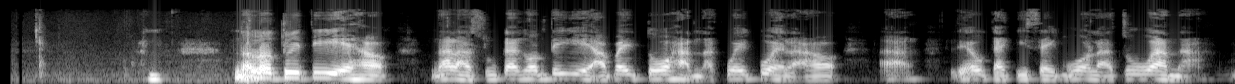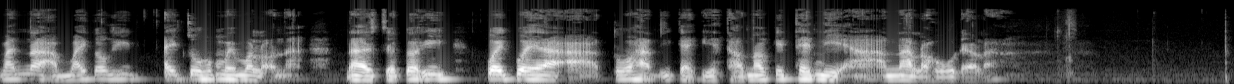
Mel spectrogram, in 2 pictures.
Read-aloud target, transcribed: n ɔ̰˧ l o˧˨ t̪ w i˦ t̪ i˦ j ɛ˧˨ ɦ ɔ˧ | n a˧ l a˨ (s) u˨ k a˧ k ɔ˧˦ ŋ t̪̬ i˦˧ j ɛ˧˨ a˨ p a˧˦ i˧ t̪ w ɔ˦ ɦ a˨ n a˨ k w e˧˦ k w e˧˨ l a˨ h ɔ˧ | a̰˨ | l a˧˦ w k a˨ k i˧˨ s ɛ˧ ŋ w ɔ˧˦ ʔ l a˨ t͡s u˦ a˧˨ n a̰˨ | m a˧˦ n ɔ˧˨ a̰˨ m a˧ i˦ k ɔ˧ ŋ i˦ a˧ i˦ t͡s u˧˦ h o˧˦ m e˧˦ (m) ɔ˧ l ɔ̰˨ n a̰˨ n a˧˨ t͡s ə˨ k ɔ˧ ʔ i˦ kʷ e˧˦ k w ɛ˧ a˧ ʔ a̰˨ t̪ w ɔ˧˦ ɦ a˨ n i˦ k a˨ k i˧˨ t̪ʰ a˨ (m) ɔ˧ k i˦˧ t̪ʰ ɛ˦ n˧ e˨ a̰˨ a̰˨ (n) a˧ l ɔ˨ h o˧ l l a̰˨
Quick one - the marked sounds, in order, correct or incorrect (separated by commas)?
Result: correct, correct, incorrect, correct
